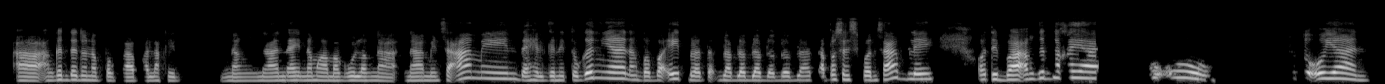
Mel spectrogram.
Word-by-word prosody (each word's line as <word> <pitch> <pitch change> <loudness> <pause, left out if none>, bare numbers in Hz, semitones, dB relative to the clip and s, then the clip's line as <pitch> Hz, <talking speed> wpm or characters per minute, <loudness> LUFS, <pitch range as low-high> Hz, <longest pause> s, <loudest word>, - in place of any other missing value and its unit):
ah, 180 -1 +2
ang - - -5
ganda 215 0 0
daw 205 0 -2
ng 190 - -2
pagpapalaki 175 0 -4 0.4
ng 175 +1 -7
nanay, 185 +2 -1
ng 190 0 -3
mga 185 -1 -1
magulang 185 +1 -1
na 175 -3 -4
namin 185 0 -3
sa - - 0 0.2
amin, 275 -3 -2
dahil 190 -1 -2
ganito 195 0 -3
ganiyan, 275 +3 +4
ang 210 - -4
babait 240 +7 +1
bla 190 - +1
bla, 185 - -8
bla, 195 -1 -2
bla, 190 0 0
bla, 180 -1 -3
bla, 190 - -1
bla 195 +1 -6
tapos 225 +5 -3
responsable, 240 +5 +1 0.5
oh, 225 - -1
'di 235 0 +2
ba 220 +2 +7
ang 250 - -4
ganda 295 +1 0
kaya 305 -2 +5 0.6
oo. 310 - +1 0.8
Totoo 290 - +3
yan. 250 -8 +3
195 Hz, 165 wpm, -22 LUFS, 185-255 Hz, 0.8 s, ba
